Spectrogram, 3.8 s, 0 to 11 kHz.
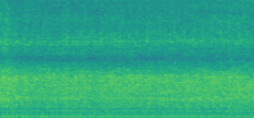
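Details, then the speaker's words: Fully rebuilt, rebalanced P76 4.4 V8 on a test stand with twin Zenith Stromberg CD carbs, Harley mufflers, near operating temperature, 12 V, untuned: steady, even idle, deep burble, no knocks or misses. Normal idle. "12 volts the vacuum gauge is not connected properly but it's not running too badly here we go"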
